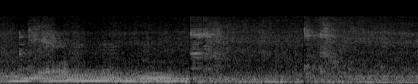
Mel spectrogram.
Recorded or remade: recorded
